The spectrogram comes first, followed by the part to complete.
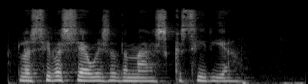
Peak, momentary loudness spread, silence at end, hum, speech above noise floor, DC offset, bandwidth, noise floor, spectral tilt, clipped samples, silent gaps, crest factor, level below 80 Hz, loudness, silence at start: -10 dBFS; 11 LU; 0.05 s; none; 20 dB; under 0.1%; 15 kHz; -47 dBFS; -4 dB/octave; under 0.1%; none; 18 dB; -50 dBFS; -26 LUFS; 0.1 s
